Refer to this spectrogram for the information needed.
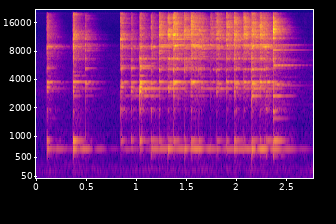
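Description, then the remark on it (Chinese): A thermal food jar being shaken, giving a burst of bright metallic clattering with a bell-like ring. The rapid, uneven rattles carry on for a few seconds with no talking. “好，那我还带了一个闷烧罐，那大家听听看这样。”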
